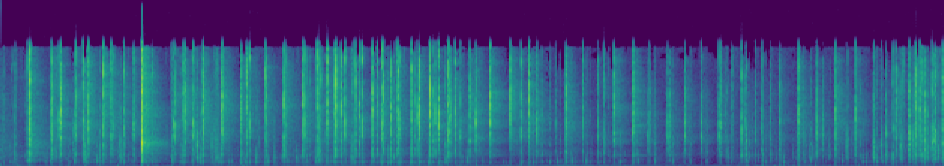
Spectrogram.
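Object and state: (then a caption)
Plastic game controller buttons clicked. A hollow black plastic handheld game controller, held in both hands, has its buttons pressed and clicked with fingertips and thumbs. The result is a rapid, irregular stream of short, dry, bright plastic clicks with a few louder taps, and the clicks grow softer near the end.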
